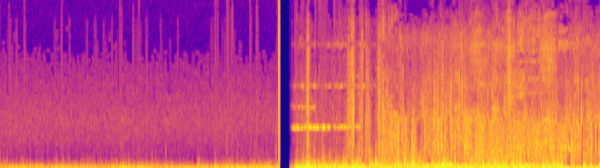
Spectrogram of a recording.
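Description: Wind buffeting the microphone, a steady low rumble. About three seconds in it drops out for a moment, then returns louder and harsher, with a short high tone and a few clicks.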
